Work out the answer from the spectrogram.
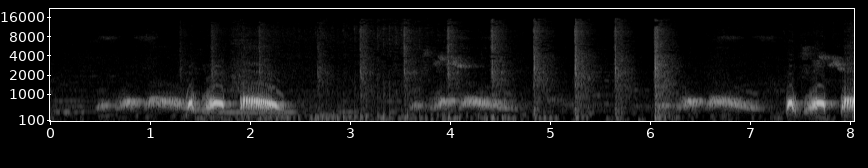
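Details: Spotted dove coos used as a lure to make lazy birds call: soft cooing phrases alternating with loud accented coo notes, plus sharp clicking taps in the middle.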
